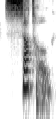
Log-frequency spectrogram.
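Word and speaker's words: subtle: 그러한 변화는 are sule 자 여기서가 발음이 안나요 자 이거 음이라고 하는데요 sule 그래서 미묘해 미묘해 and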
